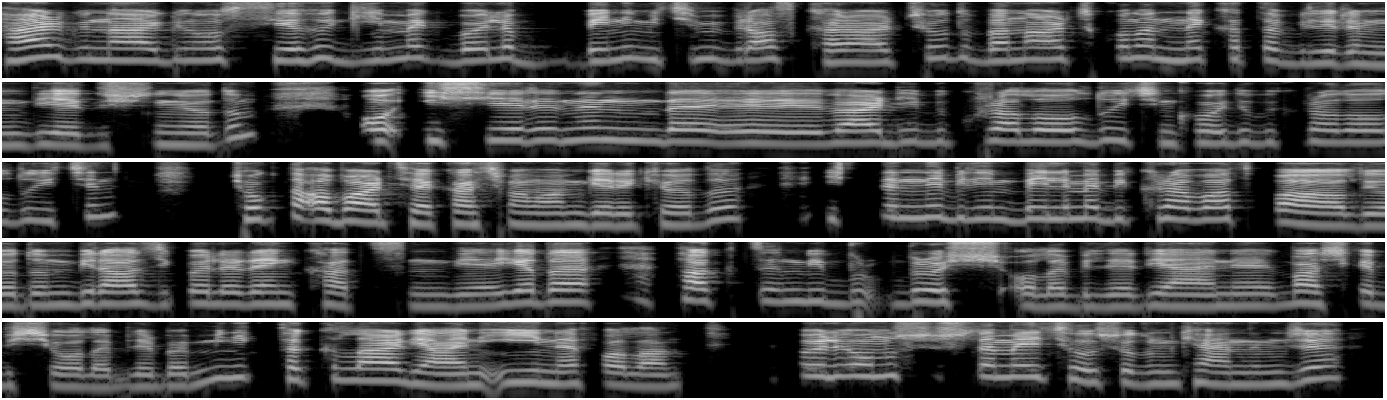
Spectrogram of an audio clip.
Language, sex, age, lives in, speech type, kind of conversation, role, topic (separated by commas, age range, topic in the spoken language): Turkish, female, 20-24, Germany, conversation, podcast, guest, Kişisel stilin zaman içinde nasıl değişti, örnek verebilir misin?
